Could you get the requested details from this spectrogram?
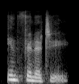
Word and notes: infinity: Indian

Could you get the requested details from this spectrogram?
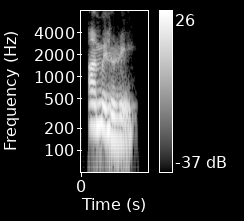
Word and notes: armillary: Indian

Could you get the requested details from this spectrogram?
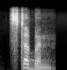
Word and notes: stubborn: Indian

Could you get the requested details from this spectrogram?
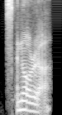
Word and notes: schnorrer: Indian

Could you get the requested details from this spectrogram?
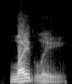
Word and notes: lightly: American English

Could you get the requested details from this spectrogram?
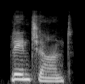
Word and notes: plainchant: Indian

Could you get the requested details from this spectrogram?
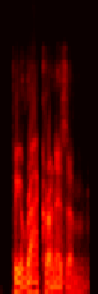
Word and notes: Parachronism: British English

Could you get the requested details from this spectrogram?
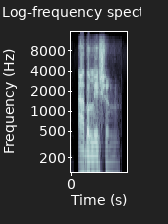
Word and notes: abolition: British English

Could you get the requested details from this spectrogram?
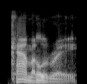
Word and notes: camelry: British English

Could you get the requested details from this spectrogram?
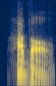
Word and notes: hovel: American English

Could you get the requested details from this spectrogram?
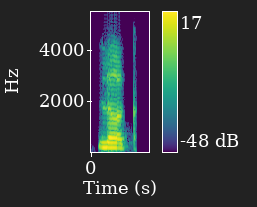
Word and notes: lurk: Indian

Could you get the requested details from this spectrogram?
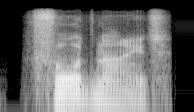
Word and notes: fortnight: British English

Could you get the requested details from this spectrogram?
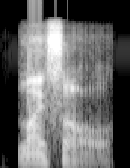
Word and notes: Lysol: British English

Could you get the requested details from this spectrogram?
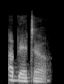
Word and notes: abetter: Indian

